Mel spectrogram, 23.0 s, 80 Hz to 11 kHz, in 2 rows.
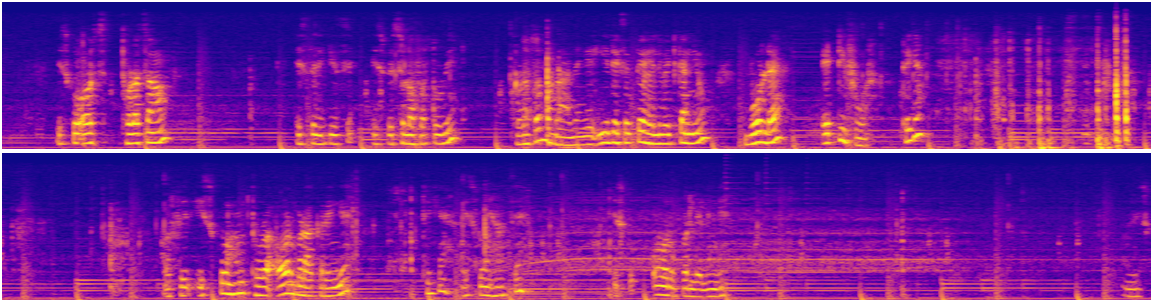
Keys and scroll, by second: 13.2 ctrl+a, 13.5-14.1 typing, 14.3 Return, 17.1 typing, 18.1 typing.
